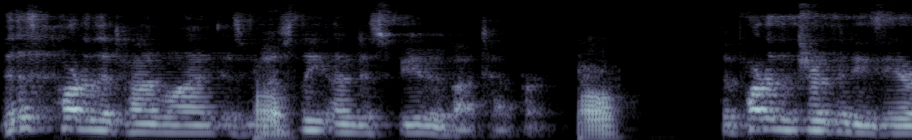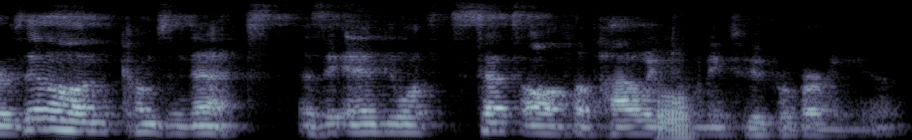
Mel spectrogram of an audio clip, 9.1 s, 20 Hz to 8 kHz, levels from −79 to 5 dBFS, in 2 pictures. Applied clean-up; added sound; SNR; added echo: neural mask model DeepFilterNet 3.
